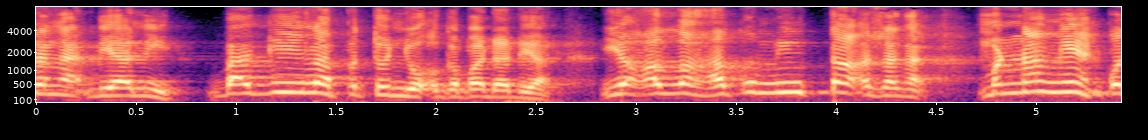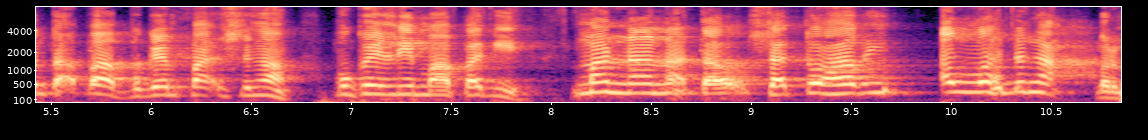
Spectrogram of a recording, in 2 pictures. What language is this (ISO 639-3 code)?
msa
